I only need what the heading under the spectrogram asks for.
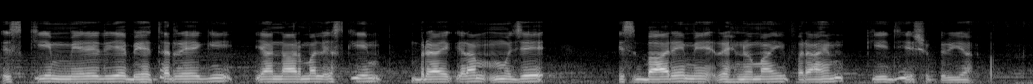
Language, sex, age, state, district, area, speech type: Urdu, male, 18-30, Uttar Pradesh, Balrampur, rural, spontaneous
